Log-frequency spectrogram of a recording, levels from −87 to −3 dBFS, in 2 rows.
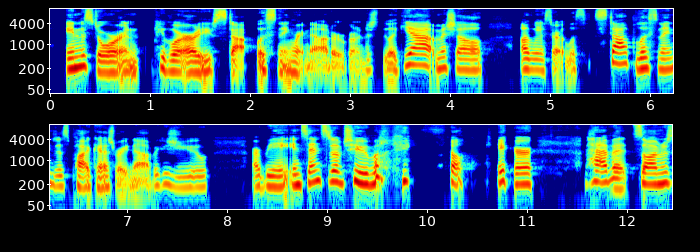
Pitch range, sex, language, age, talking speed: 175-210 Hz, female, English, 20-39, 200 wpm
